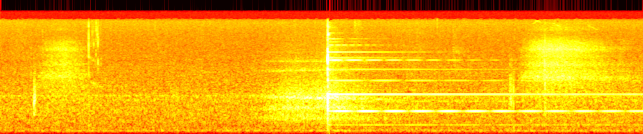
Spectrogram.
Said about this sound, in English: Let the sound of the chime be a signal for releasing. Not arousing or focusing or tightening up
